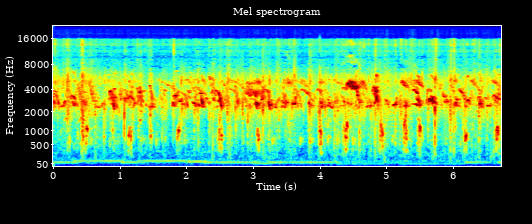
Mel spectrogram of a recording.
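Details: Many chickens on a farm give a busy wash of thin, high chirping notes, short and overlapping, with a faint low hum running underneath.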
